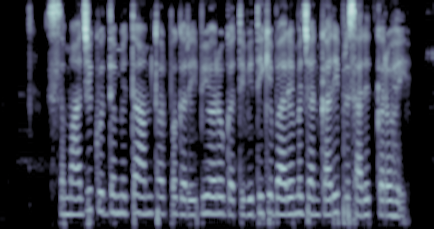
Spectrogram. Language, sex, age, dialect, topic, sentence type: Magahi, female, 31-35, Southern, banking, statement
